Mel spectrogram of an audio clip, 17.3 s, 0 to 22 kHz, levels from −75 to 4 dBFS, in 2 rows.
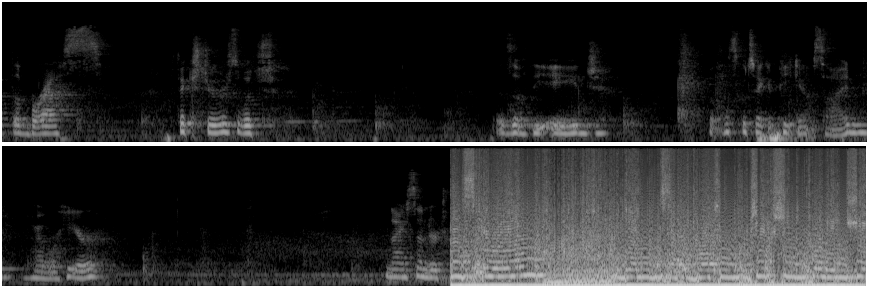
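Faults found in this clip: Stuck bit, 13.14 s to end of clip (17.29 s). Symptom: buzzy distortion on all material from onset, noise filling pauses. Component: likely a broken data line or converter bit held at fixed value. Mechanism: bit weight about -10 dBFS, so roughly half of samples offset by that step depending on waveform, plus flips at small-value sign changes, high enough to be loud in quiet gaps.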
